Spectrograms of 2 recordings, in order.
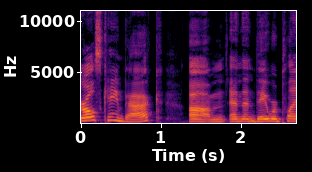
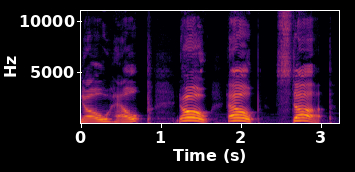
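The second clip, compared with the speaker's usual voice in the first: mock scream, loud, slow, drawn-out and rising; 2 semitones lower, 5 dB louder than usual. Retelling two guys attacking her: imitating her own screaming. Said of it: "weak girl who's screaming".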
